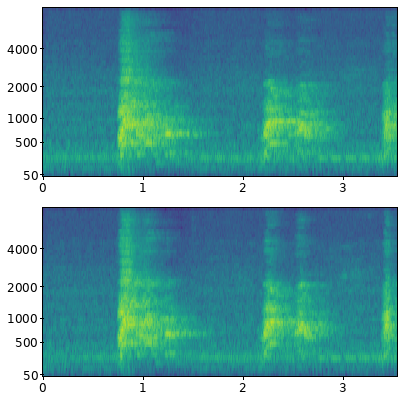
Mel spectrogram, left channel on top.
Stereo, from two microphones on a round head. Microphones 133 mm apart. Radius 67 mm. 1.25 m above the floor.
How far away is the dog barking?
About 2 m.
